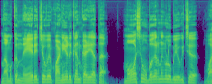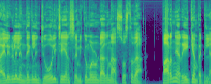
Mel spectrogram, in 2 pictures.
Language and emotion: Malayalam, angry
